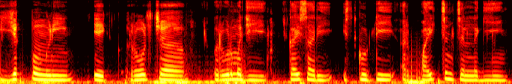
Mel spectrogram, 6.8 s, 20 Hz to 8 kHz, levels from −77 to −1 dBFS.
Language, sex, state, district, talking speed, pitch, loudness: Hindi, male, Uttarakhand, Uttarkashi, 130 wpm, 165 Hz, -17 LUFS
